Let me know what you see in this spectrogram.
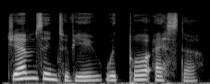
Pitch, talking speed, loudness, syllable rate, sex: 210 Hz, 140 wpm, -20 LUFS, 4.4 syllables/s, female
